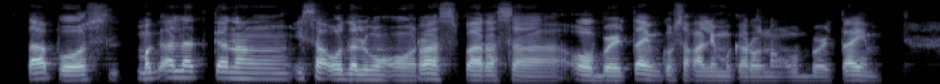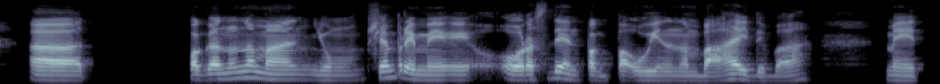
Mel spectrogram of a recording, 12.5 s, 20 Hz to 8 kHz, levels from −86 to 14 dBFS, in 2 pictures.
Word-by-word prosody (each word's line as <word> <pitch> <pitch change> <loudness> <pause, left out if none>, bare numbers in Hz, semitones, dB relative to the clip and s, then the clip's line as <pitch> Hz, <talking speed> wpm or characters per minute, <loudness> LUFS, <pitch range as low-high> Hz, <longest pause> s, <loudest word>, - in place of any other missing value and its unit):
Tapos, 135 -4 +1 0.2
mag-allot 190 -1 +1
ka 180 - +3
ng 155 -2 -2
isa 155 -2 0
o 145 - +1
dalawang 135 -2 0 0.2
oras 150 -1 +2
para 130 -1 +1
sa 115 -2 -5
overtime 125 +2 +2
kung - - -10
sakaling 125 -1 -2
magkaroon 110 0 -5
ng 105 -1 -13
overtime. 110 +2 -4 0.6
At, 125 -2 +7 0.7
'pag 145 - +5
ano 160 +2 -3
naman 140 -7 +2
yung 125 0 -10
siyempre 180 -1 +3
may 130 0 +1 0.2
oras 135 0 +3
din 165 -6 +2
'pag 120 - -2
pauwi 125 -1 -1
na - - -5
ng 120 0 -6
bahay, 145 +6 +4
'di 110 - -12
ba? - - -5 0.6
May, 120 -2 -1
130 Hz, 160 wpm, -24 LUFS, 125-150 Hz, 0.7 s, At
